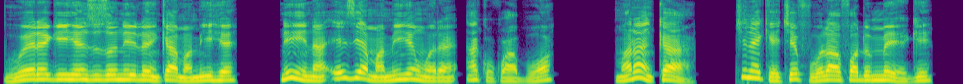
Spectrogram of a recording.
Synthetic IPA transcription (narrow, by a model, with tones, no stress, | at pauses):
k͡pu˨weː˦ɾe˦ɡɦe˦n̩˦zʊ˦zo˦niː˦le˦ŋ̩˨ka˦a˦˨ma˨m˦i˦ɦe˦ | ni˦ɦi˨na˨ʔe˦zi˦a˨ma˨m̩˦i˦ɦe˦ŋʷe˨ɾe˨a˦kʊ˨kʷa˨a˨bʊ̰˨ɔ˦ | ma˨ɾa˦ŋ̩˨ka˦a̰˨ | t͡ʃi˦ne˦ke˨t͡ʃe˦fu˨o˦la˦ʊ˦fɔ˦dʊ˦m̩˦me˦ɣe˨ɡɪ˦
